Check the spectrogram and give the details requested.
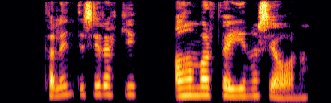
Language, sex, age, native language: Icelandic, female, 40-49, Icelandic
